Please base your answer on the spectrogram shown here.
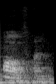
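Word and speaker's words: often: लेकिन टी एन में T silent है इसलिए क्या पढ़ेंगे? ऑफन। का पढ़ेंगे इसको? ऑफन पढ़ेंगे।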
